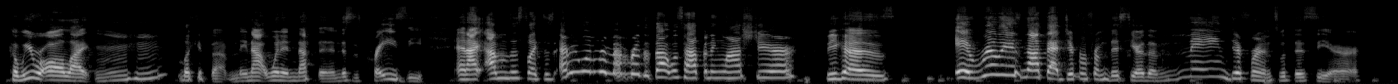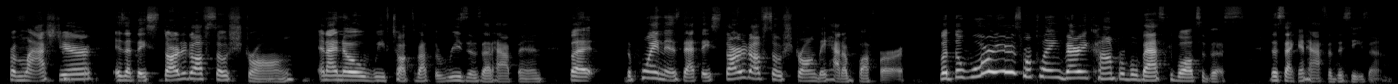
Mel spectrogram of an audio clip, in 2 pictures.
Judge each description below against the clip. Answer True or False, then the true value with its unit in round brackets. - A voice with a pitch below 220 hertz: False (230 Hz)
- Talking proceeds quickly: True (210 wpm)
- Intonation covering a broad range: True (8.7 semitones)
